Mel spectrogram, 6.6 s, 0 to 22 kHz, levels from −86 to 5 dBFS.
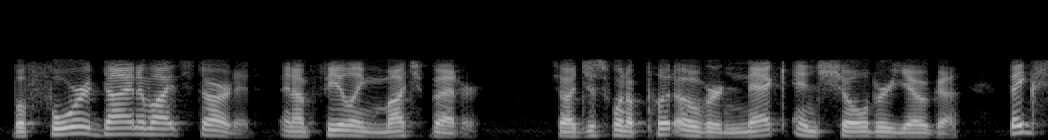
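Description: No technical faults can be heard anywhere in the speech. It comes over a working G.711 telephone path, with the sound held to a line band of roughly 150 Hz to 3.6 kHz and nothing above 3.8 kHz.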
